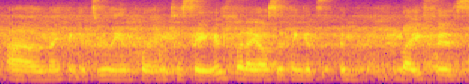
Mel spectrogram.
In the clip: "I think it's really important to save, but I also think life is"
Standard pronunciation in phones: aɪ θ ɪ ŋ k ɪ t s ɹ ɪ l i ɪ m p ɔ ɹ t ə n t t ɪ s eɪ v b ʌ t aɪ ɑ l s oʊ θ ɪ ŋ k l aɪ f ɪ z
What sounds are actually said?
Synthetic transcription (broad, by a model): aɪ θ ɪ ŋ k ɪ t s ɹ ɪ l i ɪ m p ɔ ɹ t n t t ɪ s eɪ v b ʌ t aɪ ɑ l s oʊ θ ɪ ŋ k l aɪ f ɪ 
